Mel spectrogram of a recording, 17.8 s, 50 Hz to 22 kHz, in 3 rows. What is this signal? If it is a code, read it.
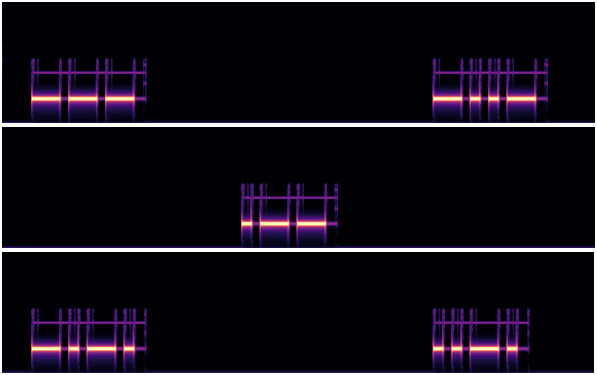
Morse code, heard as a keyed tone, about 13 wpm, spaced as for 3 wpm, 800 Hz. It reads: OXWCF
